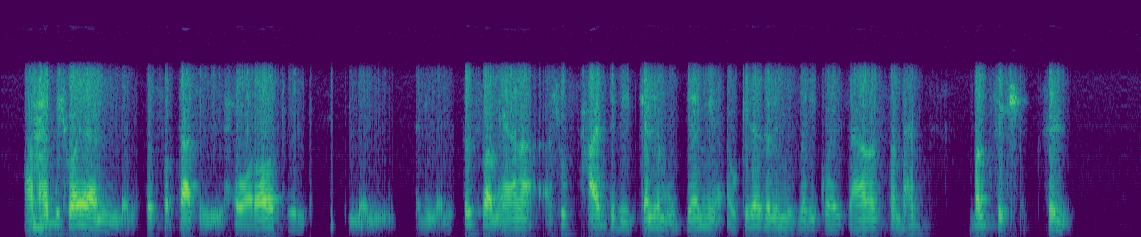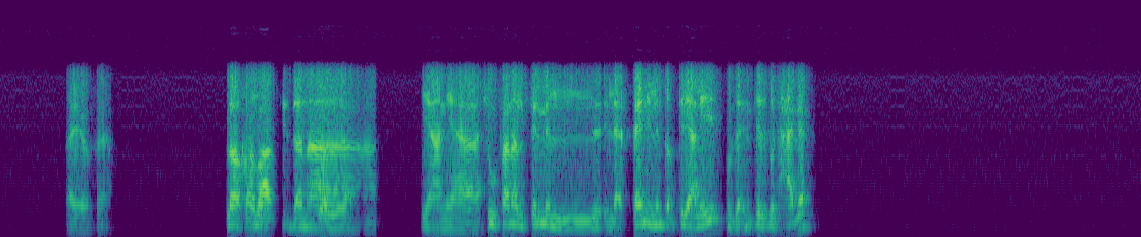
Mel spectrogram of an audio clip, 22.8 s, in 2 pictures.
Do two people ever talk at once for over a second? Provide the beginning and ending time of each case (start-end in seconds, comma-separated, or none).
none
